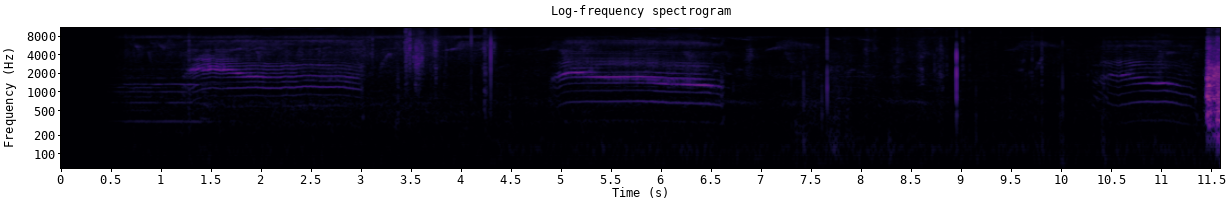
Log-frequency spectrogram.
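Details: Domestic cat giving three drawn-out, harmonic-rich meows: a long steady one near the start, a louder sustained one in the middle, and a short wavering one at the end, with quiet clicks and rustles between.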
